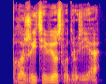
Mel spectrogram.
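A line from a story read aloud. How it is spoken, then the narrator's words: Quiet. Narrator (Russian): сказал Хаттер тихо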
